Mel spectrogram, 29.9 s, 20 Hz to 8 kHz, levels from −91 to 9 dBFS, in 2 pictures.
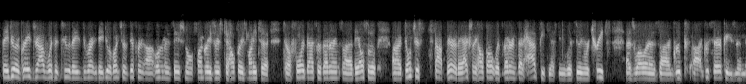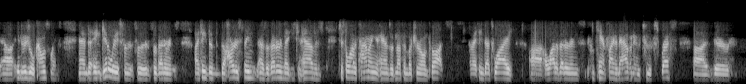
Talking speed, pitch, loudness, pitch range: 235 wpm, 165 Hz, -18 LUFS, 155-180 Hz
